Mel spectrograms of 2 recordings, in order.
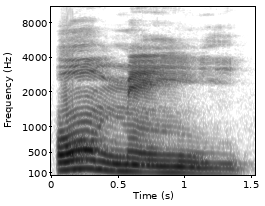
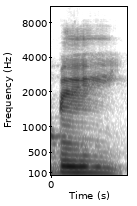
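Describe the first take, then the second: First: "Homem" drawn out, ending on a nasal I glide; diphthong ending. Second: "Homem" said with the nose held shut, a blocked nasal sound; nose pinched. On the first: Teacher shows students the I ending, drawn out "Homem". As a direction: stretch "Homem" so the final I sounds. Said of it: "ele vem com som de I". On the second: Teacher shows the class a blocked nose, pinched nasal "Homem". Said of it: "É só você tampar". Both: Shown as a demonstration.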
